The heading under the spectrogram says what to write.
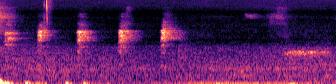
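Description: A mangrove clapper rail gives a rapid series of harsh, clucking cackles like those of domestic hens, about four sharp notes in quick rhythm, over a low outdoor rumble.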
